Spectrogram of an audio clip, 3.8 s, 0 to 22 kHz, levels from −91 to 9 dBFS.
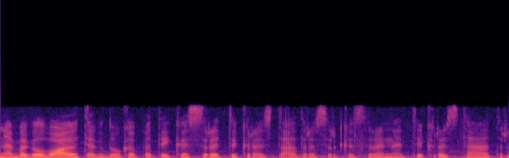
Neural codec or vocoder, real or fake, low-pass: none; real; 7.2 kHz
